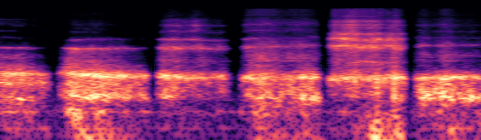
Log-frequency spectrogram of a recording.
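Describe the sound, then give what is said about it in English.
A voice imitates Michael's heavy, raspy breathing as he stands in the room after Dr. Loomis shoots him, with six loud breaths in and out in a steady rhythm, each separated by a brief pause. “And then Michael stands in the room breathing.”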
